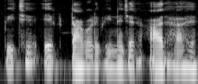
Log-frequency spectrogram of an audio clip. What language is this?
Hindi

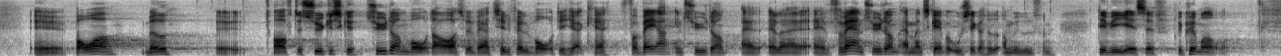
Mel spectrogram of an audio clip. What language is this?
Danish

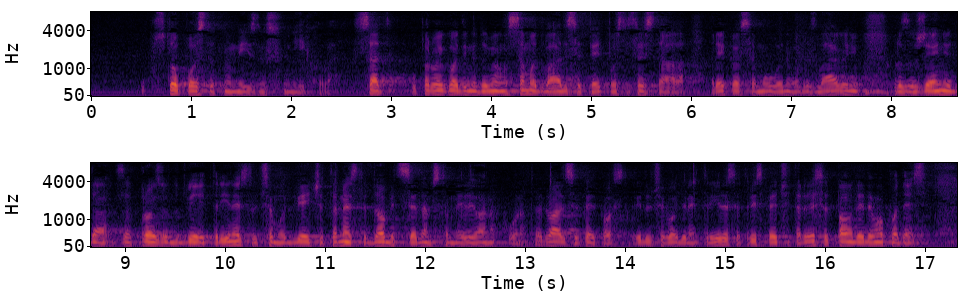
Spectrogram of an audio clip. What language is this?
Croatian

